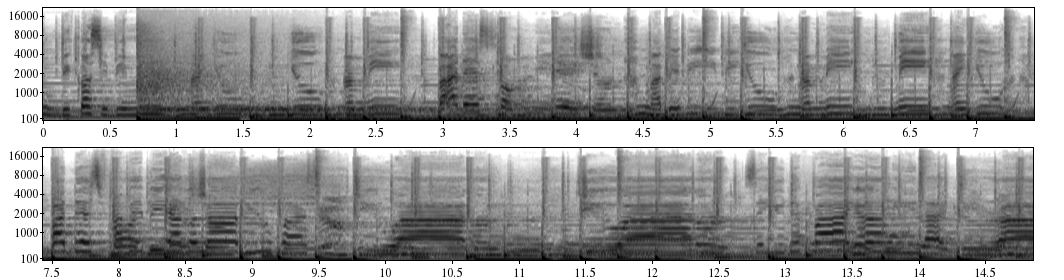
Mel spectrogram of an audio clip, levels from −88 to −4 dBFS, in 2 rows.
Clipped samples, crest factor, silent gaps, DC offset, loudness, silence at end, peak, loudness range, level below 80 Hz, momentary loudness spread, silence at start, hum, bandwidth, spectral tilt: 0.8%; 10 dB; none; under 0.1%; -12 LUFS; 0 s; 0 dBFS; 1 LU; -14 dBFS; 4 LU; 0 s; none; 18.5 kHz; -5.5 dB/octave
